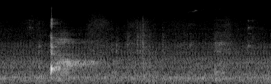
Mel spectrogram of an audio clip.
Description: 3 and 1/2 months old. She hiccups and she smiles and waves 5 seconds after being asked to say hello.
